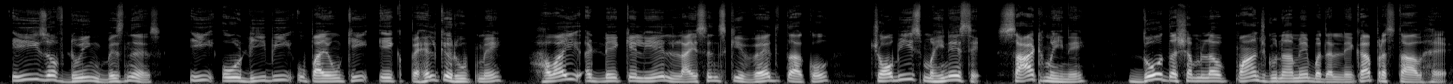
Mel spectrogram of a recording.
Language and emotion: Hindi, neutral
